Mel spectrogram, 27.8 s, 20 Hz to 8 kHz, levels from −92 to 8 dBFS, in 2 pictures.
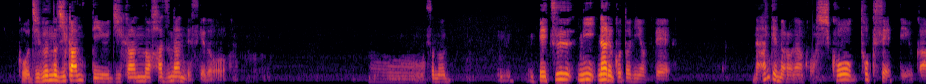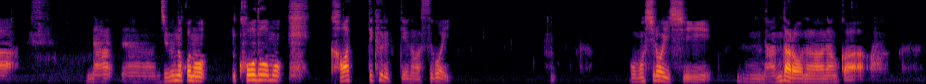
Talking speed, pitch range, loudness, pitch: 200 characters per minute, 115-170 Hz, -25 LUFS, 140 Hz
